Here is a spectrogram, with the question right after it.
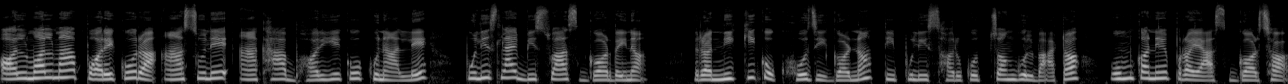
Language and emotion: Nepali, neutral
